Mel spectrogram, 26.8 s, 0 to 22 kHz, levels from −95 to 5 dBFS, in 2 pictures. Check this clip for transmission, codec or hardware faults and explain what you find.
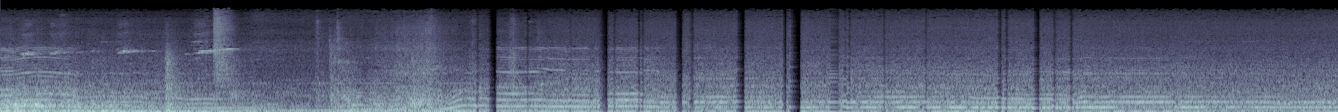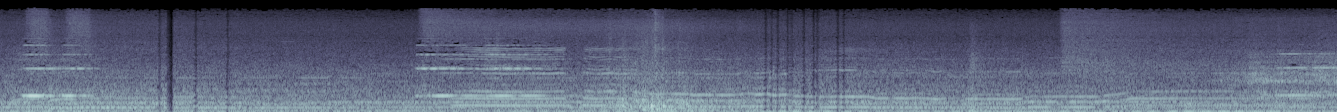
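The clip shows repeated packet loss (robotic sound) in four stretches: 4.75 to 9.28 s, 9.97 to 10.73 s, 14.95 to 15.68 s and 21.02 to 21.84 s. Audio packets kept arriving late or not at all, and each hole, mostly under 100 ms, was bridged by extending the preceding sound. The audio turns choppy, with short pieces missing. The densest stretches are around 10 s and 21 s, where concealment fills roughly a fifth of the time.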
